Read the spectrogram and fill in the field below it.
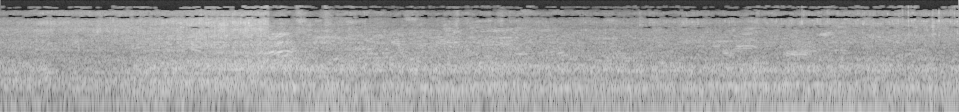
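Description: Race car engines roar loudly as cars speed past on a track.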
